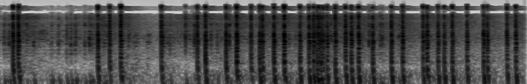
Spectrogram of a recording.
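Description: Rapid barrage of aerial firework shells bursting, many loud bangs a second, running together into a dense stretch around the middle.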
